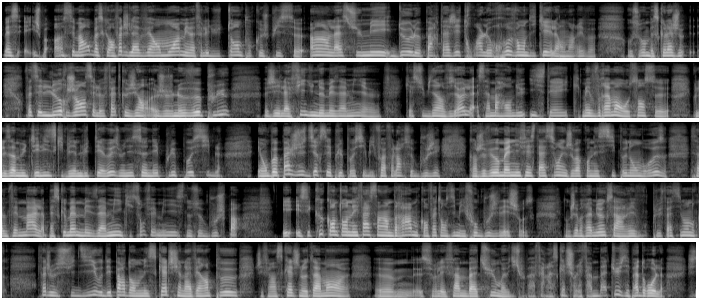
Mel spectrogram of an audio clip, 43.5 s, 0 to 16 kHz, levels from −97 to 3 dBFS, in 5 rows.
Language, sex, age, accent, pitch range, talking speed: French, female, 20-39, French, 160-200 Hz, 290 wpm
